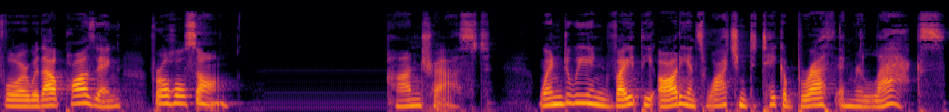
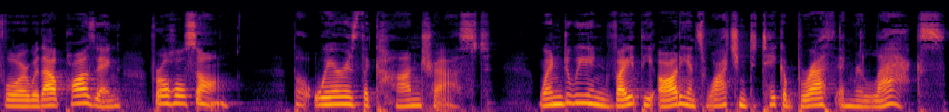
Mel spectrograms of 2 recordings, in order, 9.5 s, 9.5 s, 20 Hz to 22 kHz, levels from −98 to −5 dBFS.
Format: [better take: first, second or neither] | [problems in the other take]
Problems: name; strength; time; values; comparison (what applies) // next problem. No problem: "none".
second | audio freezing; at 2.5 s for 1 s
